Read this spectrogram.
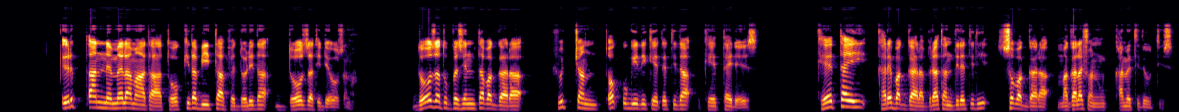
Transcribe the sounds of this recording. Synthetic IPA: ʔɪɾt̪ʼːanːɛmɛlɐmaːt̪aːt̪o̞ːkːɪd̪ɐbiːt̪ːaːpːɛd̪ɔlɪd̪ɐd̪o̞ːzɐt̪ɪd̪ɛʔo̞ːsɔnɐ | d̪o̞ːzɐt̪ʊp̬ːɛs̬ɪnt̪ːɐbɐɡːaːɾɐ | ʃʊt͡ʃːɐnt̪ʼɔkʼːʊɡiːd̪ɪke̞ːt̪ʼːɛt̪ːɪd̪ɐke̞ːt̪ːɐjd̪ɛʔe̞ːs | ke̞ːt̪ːɐjkɐɾɛbɐɡːaːɾɐbɪɾɐt̪ɐnd̪ɪlɛt̪ːɪd̪ɪsɔbɐɡːaːɾɐ̰mɐɡɐlɐʃʊɐnkʰɐmɛt̪ːɪd̪ɪʊt̪ːi̥s

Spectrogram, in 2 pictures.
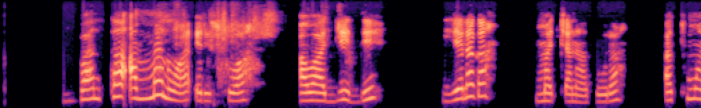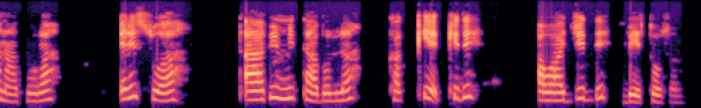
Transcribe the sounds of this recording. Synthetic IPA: bɐnt̪ːaʔɐmːɐnʊwaːʔɛɾɪsːʊwaː | ɐwaːd͡ʒːid̪ːɪ | jɛlɐɡɐ | mɐt͡ʃʼːɐnaːt̪uːɾɐ | ɐt̪ːʊmɐnaːt̪uːɾɐ | ɛɾɪsːʊwaː | t̪ʼaːfɪmɪt̪ːaːbɔlːɐ | kɐkʼːɪɛkʰːɪd̪ɪ | ɐwaːd͡ʒːɪd̪ːɪ | be̞ːt̪ːo̞ːsɔnɐ

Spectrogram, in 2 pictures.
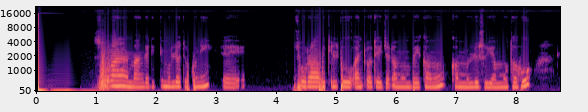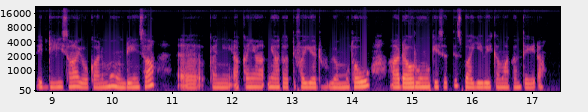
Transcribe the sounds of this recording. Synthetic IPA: sṵːɾaːnɐɾmaːŋɡɐd̪ɪt̪ːɪmʊlːɐt̪ʊkʊnɪ | suːɾaːbɪkʼɪlt̪uːʔɐnt͡ʃʼo̞ːt̪eːd͡ʒɛᶑɐmunbe̞ːkɐmukɐnmʊlːɪsʊjɐmːuːt̪ɐʔʊ | ɪd̪ːiːsaːjo̞ːkaːnɪmːo̞ːhʊnd̪e̞ːnsaː | kɐnɐ̰kːɐɲaːt̪aːt̪ːɪfɐjːɐd̪ʊjɐmːuːt̪ɐʔʊaːd̪aːɔɾɔmuːke̞ːsːɐt̪ːɪsbaːjʔe̞ːbe̞ːkɐmaːkɐnt̪ɐʔeːᶑɐ

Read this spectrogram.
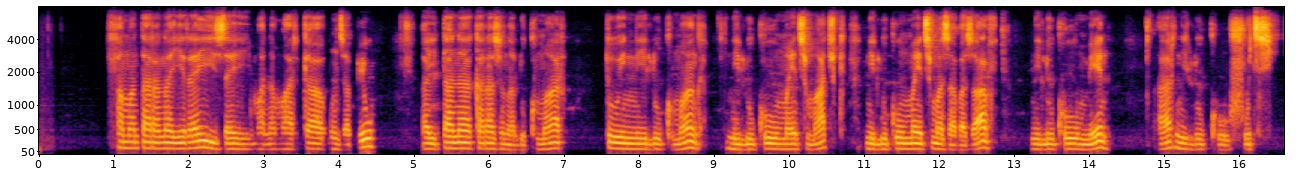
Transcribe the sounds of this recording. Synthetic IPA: famant̪aɾanəiɾajizajmanamaɾikəund͡ʒapew | aɦit̪anəkaɾazanəlukumaɾu̥ | t̪uinilukumaŋɡə̥ | nilukʰumajnt͡simaʈ͡ʂu̥kə̥nilukumajnt͡simazavazavə̥ | nilukʰumenə | aɾinilukʰufut͡si̥

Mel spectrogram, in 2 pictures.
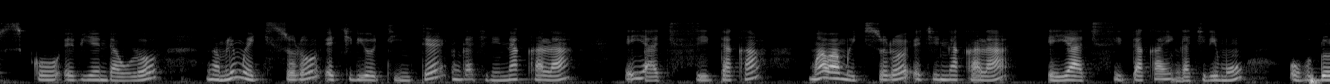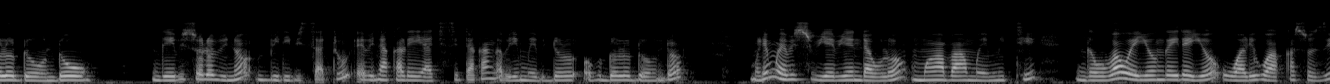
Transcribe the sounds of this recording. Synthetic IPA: si̥ko̞ʔe̞βje̞ːndawulo̞ŋɡamulimue̞ːci̥so̞lo̞ʔe̞ciɾio̞tʰiːnte̞ŋɡacilinakala | e̞jaci̥sitaka | mwaːβamue̞ːci̥so̞lo̞ʔe̞ciinakala | e̞jaci̥sitakaiŋɡaciɾimu | oβudo̞lo̞do̞ːndo̞ | ŋɡe̞ːβiso̞lo̞βino̞βiɾiβisa̰tuʔe̞̰βinakale̞jaci̥sitakaŋɡaβiɾimeo̰βudo̞lo̞do̞ːndo̞ | mulimue̞ːβisuβje̞ːβje̞ːndawulo̞mwaːβamue̞mitʰi | ŋɡaβuβawe̞ːjo̞ːŋɡe̞iɾe̞jo̞waliwakaso̞zi

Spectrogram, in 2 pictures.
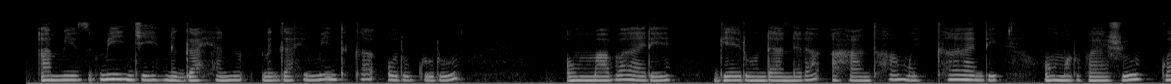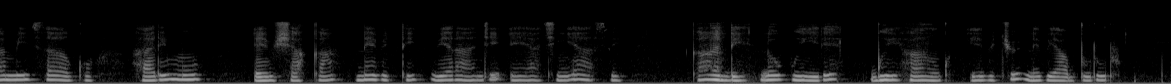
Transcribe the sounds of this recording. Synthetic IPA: amiːzimiːɲɟi | niɡahimiːnti̥kao̞ɾuɡuɾu | o̞mumaβaːɾe̞ | ɡe̞ːɾuːndaniɾaːhaːntu̥hamwe̞kʰaːndi | o̞muɾuβaʒu | ɡwaːmiːsaːɡo̞ | haɾimu | e̞βiʃaka | ne̞βitiβje̞ːɾaːɲɟie̞jaciɲaːt͡si | kaːndino̞βwiːɾe̞ | βwiːhaːŋɡweeβicune̞βjaːbuɾuɾu

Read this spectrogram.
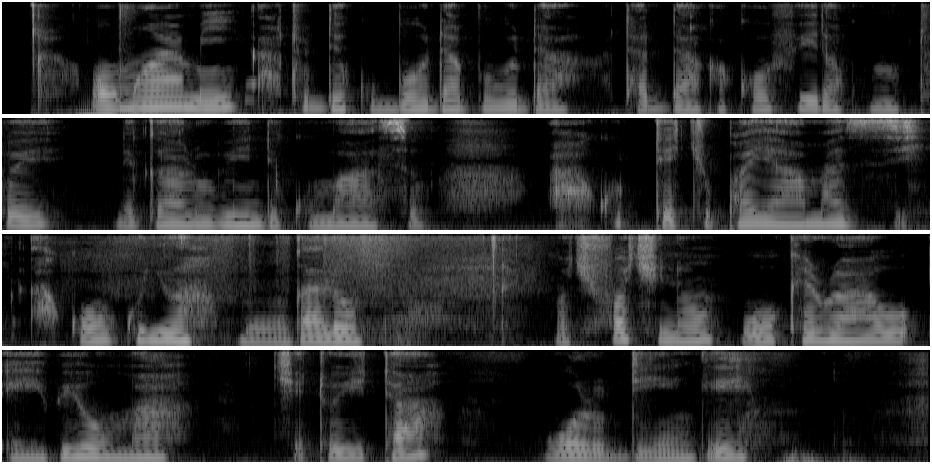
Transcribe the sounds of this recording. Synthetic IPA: o̞mwaːmiatudːe̞kubo̞ːdabo̞ːdaːtʰadːaːkako̞fiːɾakumutʰwe̞ | ne̞ɡaːloβiːndikumaːso̞akutʰːe̞cupajaːmazːiaɡo̞ːkuɲwamuːŋɡalo̞ | muci̥fo̞cino̞wo̞ːkʰe̞ɾwaːwo̞e̞βjuːma | ce̞tujita | wo̞ludːiːŋɡi

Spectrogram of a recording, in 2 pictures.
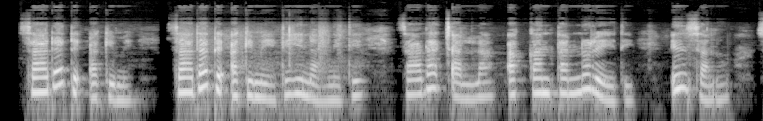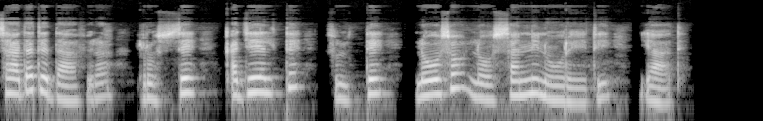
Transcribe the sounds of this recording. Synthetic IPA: saːd̪ɐt̪ɛʔɐkɪmɛ | saːd̪ɐt̪ɛʔɐkɪmeːt̪ɪjɪnɐnːɪt̪ɪsaːd̪ɐt͡ʃʼɐlːɐːkːɐnt̪ɐnːɔɾe̞ːt̪ɪ | ɪnsɐnʊ | saːd̪ɐt̪ɛd̪aːfɪɾɐ | ɾɔsːɛ | kʼɐd͡ʒe̞ːlt̪ːɛ | fʊlt̪ːɛ | lo̞ːsɔlo̞ːsːɐnːɪnoːɾe̞ːt̪ɪ | jaːt̪ɛ̥

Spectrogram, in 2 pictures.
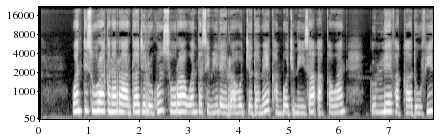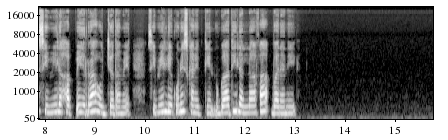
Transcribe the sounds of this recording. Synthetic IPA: wɐnt̪ɪsuːɾaːkɐnɐrːaːɐɾɡaːd͡ʒɪrːʊkʊnsuːɾaːwɐnt̪ɐsɪbiːlɐɪrːaːhɔd͡ʒːɛt̪ɐme̞ːkʰɐmbɔt͡ʃʼnisaːʔɐkːɐwaːn | ᶑʊlːe̞ːfɐkːaːt̪uːfɪsɪbiːlɐhɐpʼːiːɪrːaːhɔd͡ʒːɛt̪ɐmeːᶑɐ̥sɪbiːlːikʊnɪskɐnɪt̪ːiːnᶑʊɡaːt̪iːlɐlːaːfaːbɐnɐniːᶑɐ̥

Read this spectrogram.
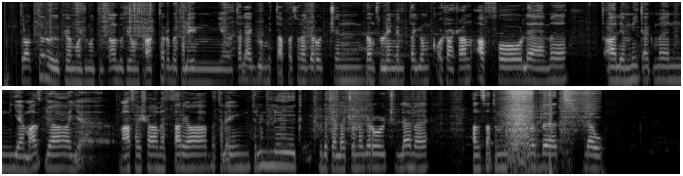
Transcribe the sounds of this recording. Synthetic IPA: t̪ɾakt̪ʰəɾkʰəmoʒɪno̞t͡ʃːʊst̪ʼand̪usiho̞nt̪ɾak̚t̪ʰəɾbət̪ʰələjɪmjɛt̪ʰələjajːujɛmːit̪ʰːa̰fːəsunəɡəɾo̞t͡ʃːɪnbəmɨslulajɨnd̪əmːit̪ʰːajːɛumkʼo̞̰ʃaʃana̰foləmə | t̪ʼaljɛmːit̪ʼəkʼmənjɛmasʼd͡ʒajɛ̰mafəʃaməsʼaɾjabət̪ʰələjɪmt̪ʰɨlɨlːɨkʼhɨbd̪ət̪jalːat͡ʃːɛwnəɡəɾo̞t͡ʃːləmə | ansat̪jɛmːɨnːɨt̪ʼːəkʼːmɨbːət̪nəw

